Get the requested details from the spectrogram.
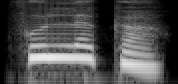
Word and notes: ಫಲ್ಗು: phalgu; Kannada

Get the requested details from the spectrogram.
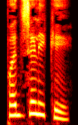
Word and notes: ಪಜ್ಜಳಿಕೆ: Kannada

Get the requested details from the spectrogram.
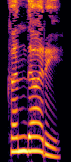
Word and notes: ಕಂದಾರೆ: kannada

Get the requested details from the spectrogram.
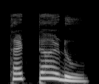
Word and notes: ತಟ್ಟಾಡು: taṭṭāḍu

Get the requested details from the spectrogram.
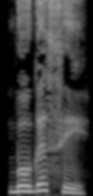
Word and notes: ಬೊಗಸೆ: bogase; Kannada

